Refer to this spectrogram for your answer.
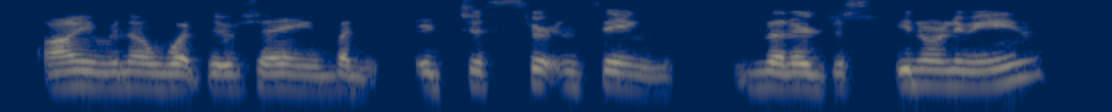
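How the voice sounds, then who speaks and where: A woman with a Toronto accent talks at a fairly quick pace in a fairly low pitch. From Toronto, Canada. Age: 30s. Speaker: podcast guest, cigar enthusiast. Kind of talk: casual chat. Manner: animated, frequent filler phrases.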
